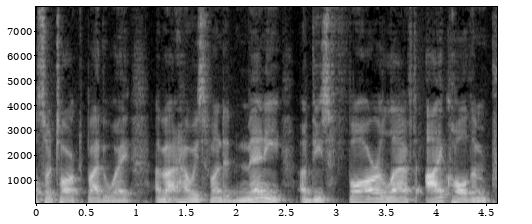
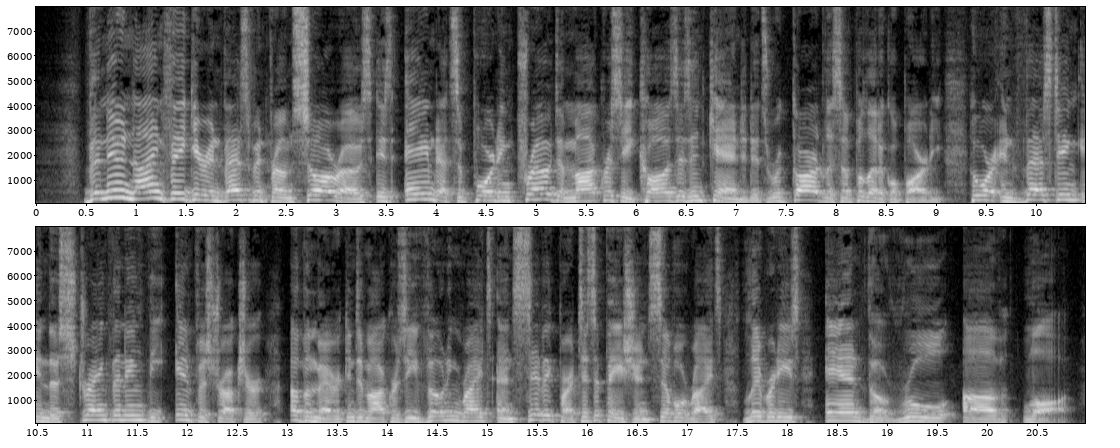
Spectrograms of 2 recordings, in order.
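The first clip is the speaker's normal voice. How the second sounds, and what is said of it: Mock announcer voice. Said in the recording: “announcer voice”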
